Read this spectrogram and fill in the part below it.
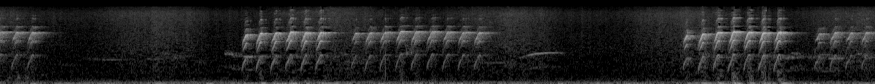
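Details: Spine-tailed Logrunner calling in two bursts of loud, sharp, rapidly repeated high notes, each burst lasting a couple of seconds, with quieter scattered notes between.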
